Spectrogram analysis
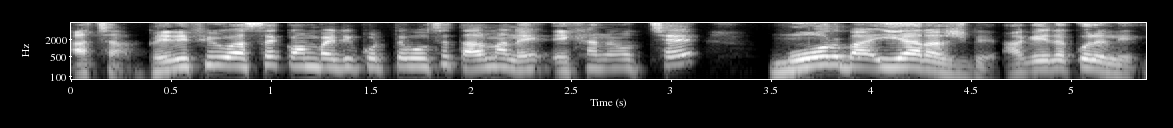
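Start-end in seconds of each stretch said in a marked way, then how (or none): none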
